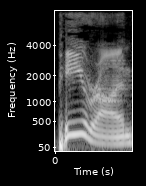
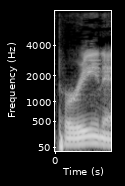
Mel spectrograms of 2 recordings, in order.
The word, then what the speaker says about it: Perine: But P-Ron, thank you to the texter who corrected me the other day. I called him Perine, and I meant to pronounce it properly, but I got it wrong.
